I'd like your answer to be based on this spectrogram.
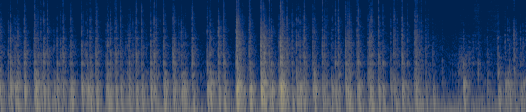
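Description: A small, hollow, red printed cardboard box, the packaging for a game controller, is held upright in both hands and tapped with the fingertips. The result is a quick, uneven stream of soft, dull, hollow taps. They are low and muffled, with almost no ring.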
